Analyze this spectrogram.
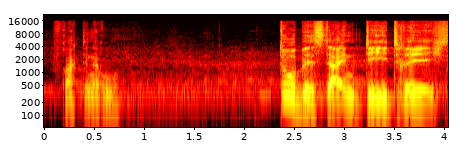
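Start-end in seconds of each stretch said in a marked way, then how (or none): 2.3-4.0 loud, slow indignant retort; outraged comeback, drawn out. A narrator's reading. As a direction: throw it back, deeply offended. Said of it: "sagte Elos empört".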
